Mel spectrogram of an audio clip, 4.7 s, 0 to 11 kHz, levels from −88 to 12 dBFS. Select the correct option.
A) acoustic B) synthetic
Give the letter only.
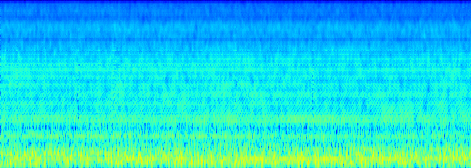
B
